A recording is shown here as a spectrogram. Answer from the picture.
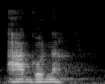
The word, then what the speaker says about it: agona: Now, in the original language, the word race is pronounced agona. Now, do you know of an English word that sounds like that? Agony.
